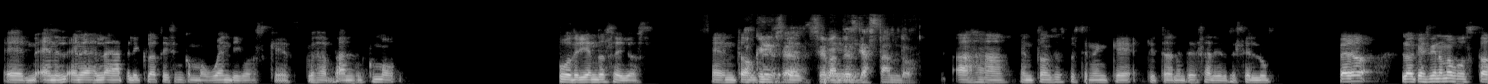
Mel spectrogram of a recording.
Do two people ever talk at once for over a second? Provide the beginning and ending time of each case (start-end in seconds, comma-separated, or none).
7.4-8.7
